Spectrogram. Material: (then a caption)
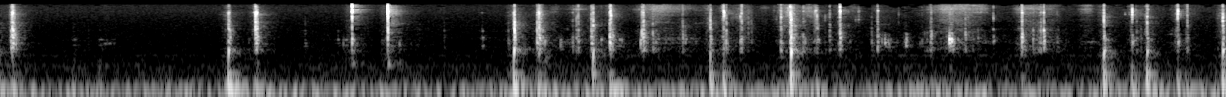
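Plastic. Fingertips tap the keys of a Razer Tartarus Chroma plastic backlit gaming keypad in an irregular run of short, dry clicks. Each click is sharp and bright, with a low thud underneath, and dies away almost instantly.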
